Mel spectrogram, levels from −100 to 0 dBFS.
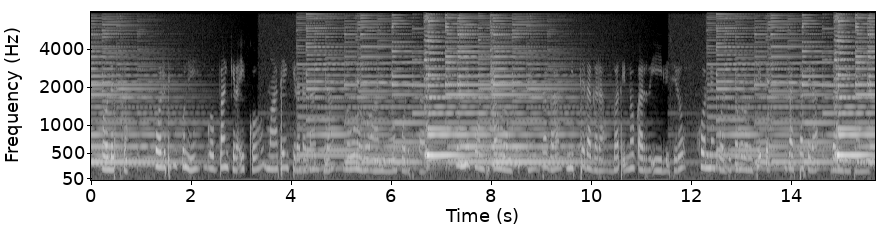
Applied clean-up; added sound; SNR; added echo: none; Harp; -4 dB; none.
